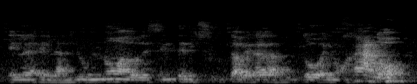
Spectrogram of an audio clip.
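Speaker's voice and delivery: normal talking voice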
